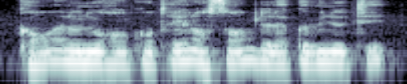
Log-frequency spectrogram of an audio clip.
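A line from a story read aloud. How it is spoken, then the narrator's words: Plain question. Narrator (French): demanda-t-elle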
